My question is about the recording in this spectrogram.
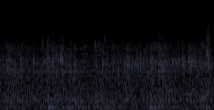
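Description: Faint outdoor ambience: a low, even hiss of background noise with no distinct sound standing out.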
